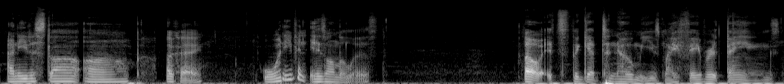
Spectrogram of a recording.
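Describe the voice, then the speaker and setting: A young man in his twenties with a raspy voice, hosting a casual solo podcast and chatting in a rambling, self-deprecating way, a little out of breath. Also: mid-range voice, measured pace, no room sound. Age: 20s. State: slightly out of breath. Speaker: podcast host. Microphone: podcast microphone.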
